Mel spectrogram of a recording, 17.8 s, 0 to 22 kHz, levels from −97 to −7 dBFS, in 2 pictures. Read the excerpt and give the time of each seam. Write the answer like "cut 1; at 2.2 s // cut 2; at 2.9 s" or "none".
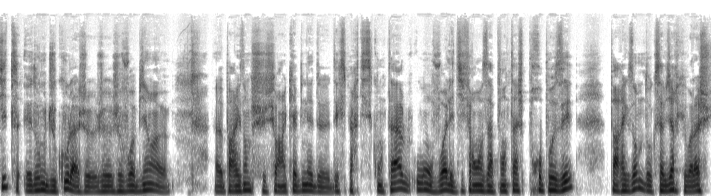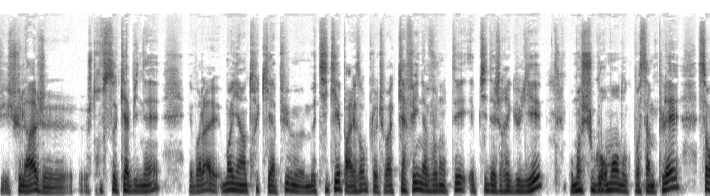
none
